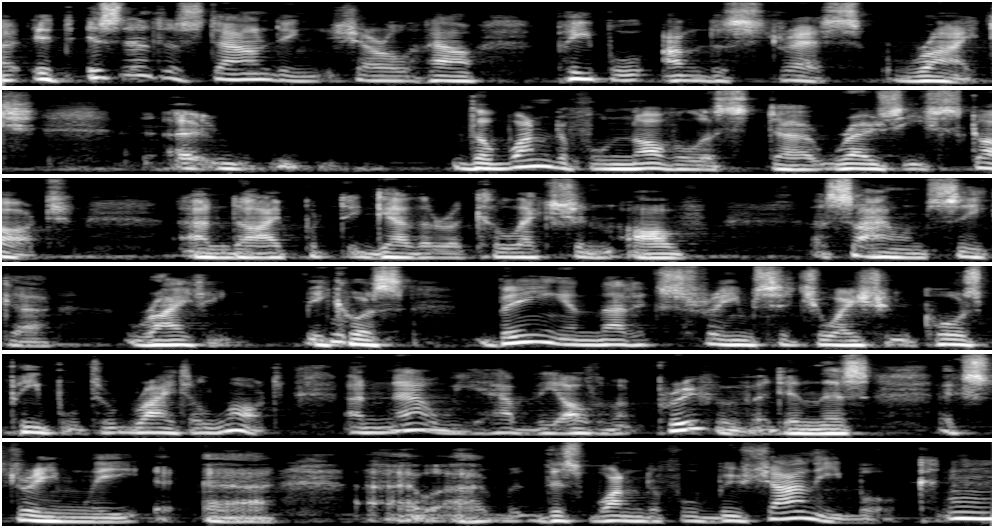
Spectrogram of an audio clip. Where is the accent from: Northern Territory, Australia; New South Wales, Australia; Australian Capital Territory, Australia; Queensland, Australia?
New South Wales, Australia; Sydney; also born or lived in Kempsey, New South Wales; We came down in World War II when my father joined the armed forces, came down from Kempsey, New South Wales to, up near Port Macquarie to, Homebush.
